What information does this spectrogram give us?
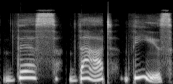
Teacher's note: press your tongue a little harder for the voiced th like this, that, these, letting your throat hum because a small vibration turns a whisper into a statement.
